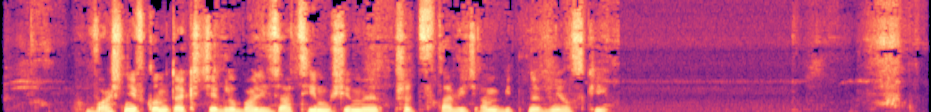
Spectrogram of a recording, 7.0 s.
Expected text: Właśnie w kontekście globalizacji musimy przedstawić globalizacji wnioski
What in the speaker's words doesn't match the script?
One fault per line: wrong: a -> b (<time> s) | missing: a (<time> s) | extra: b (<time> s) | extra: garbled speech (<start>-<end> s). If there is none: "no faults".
wrong: globalizacji -> ambitne (3.6 s)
